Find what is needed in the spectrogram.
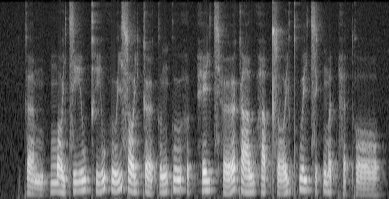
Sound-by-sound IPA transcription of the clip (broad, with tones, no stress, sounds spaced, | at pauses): k ɐ˨˩ m | m ɔː˨˩ j t͡s iː˨˧ w kʰ iː˨˥ w h uː˨˥ j s ɔː˨˧ j k œː˨˩ k ʊ˨˧ ŋ k uː˧ h ʊ˨ k̚ h e˧ j t͡sʰ œː˨˥ k aː˨˧ w h aː˨ p̚ t͡s ɔː˨˥ j kʷʰ e˥ j t͡s ɪ˨˥ k̚ m ɐ˧ t̚ h ɐ˨˥ t̚ k ɔː˨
